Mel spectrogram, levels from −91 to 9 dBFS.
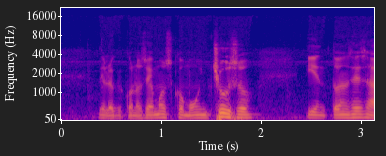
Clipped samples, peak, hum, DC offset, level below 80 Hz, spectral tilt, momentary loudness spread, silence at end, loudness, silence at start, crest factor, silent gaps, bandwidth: under 0.1%; -14 dBFS; none; under 0.1%; -48 dBFS; -7 dB/octave; 11 LU; 0 s; -32 LUFS; 0.4 s; 18 dB; none; 16.5 kHz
